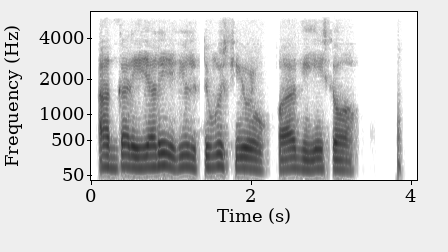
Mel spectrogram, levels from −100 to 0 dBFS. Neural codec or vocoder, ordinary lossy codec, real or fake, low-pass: codec, 24 kHz, 0.9 kbps, WavTokenizer, medium speech release version 2; AAC, 24 kbps; fake; 5.4 kHz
